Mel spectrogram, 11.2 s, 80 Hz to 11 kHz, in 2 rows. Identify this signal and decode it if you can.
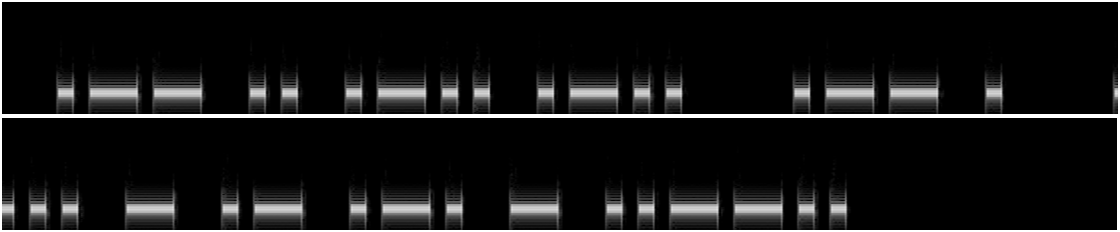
Morse code, heard as a keyed tone, about 15 wpm, 700 Hz. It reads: WILL WE START?
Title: Sentences from Top 1000 Words - Review Part 1 - 15wpm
